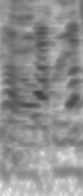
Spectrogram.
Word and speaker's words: BioPerine: They do refer to it as BioPerine. It is, okay. Yes. And I say BioPerine, so you know what?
